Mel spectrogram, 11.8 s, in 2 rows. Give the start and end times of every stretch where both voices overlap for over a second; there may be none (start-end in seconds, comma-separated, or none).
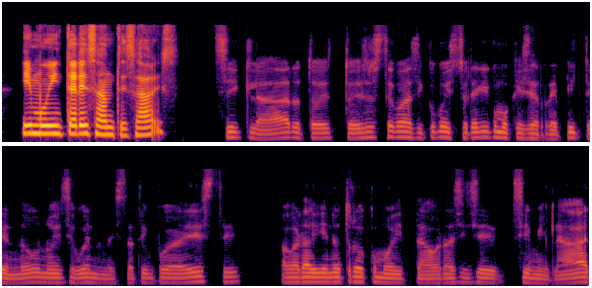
none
